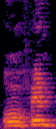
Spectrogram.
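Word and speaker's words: often: पर T silent है ओ एफ टी एन ऑफेन पढ़ते हैं टी य भी क्या होता है साइलेंट होता है ओन पढ़ते है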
